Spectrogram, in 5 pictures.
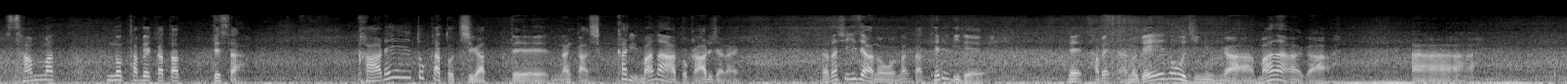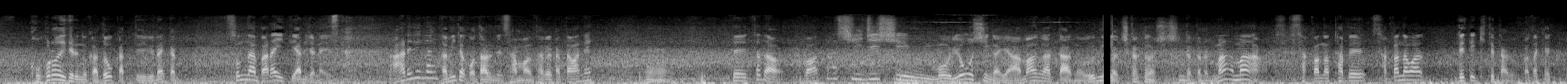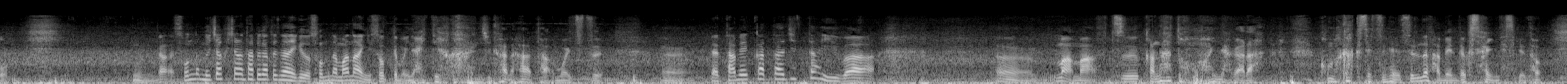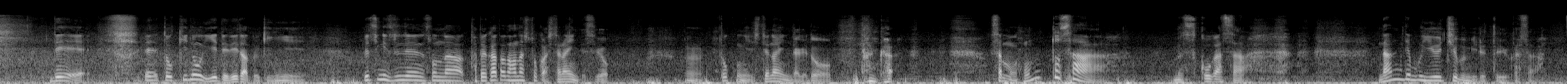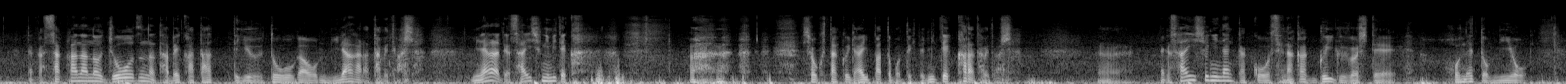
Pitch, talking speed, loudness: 95 Hz, 325 characters per minute, -19 LUFS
